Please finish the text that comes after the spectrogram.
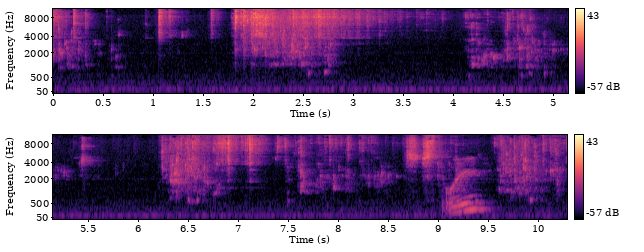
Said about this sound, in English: So, here comes the four cups of milk.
